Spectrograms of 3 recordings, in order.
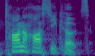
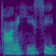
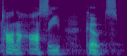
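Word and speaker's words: Ta-Nehisi Coates: one of the leading activists for anti-racism today tana hossi coates i know his name looks like it's pronounced tony he see it's not it's pronounced tana hossie coates a book of his that i read this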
